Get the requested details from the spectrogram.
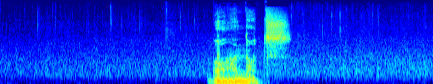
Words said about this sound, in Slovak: a silno pršalo.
